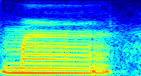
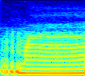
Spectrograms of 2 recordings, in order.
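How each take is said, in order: First: มา held on a level middle pitch. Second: หมา soft, rising in pitch from low. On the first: Teacher shows the word without H, mid tone on มา. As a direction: say มา evenly, without a rise. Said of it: "is pronounced with mid tone". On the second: Teacher gives the Thai word for dog, rising tone on หมา. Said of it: "for rising tone". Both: Shown as a demonstration.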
